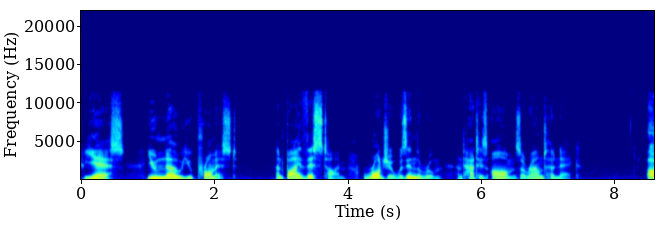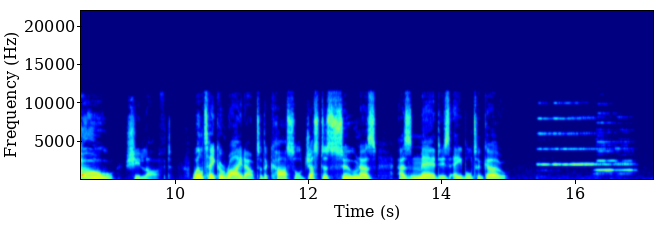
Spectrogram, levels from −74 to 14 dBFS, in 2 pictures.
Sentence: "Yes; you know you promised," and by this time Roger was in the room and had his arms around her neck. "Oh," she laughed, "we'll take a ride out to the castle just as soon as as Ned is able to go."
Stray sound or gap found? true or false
true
